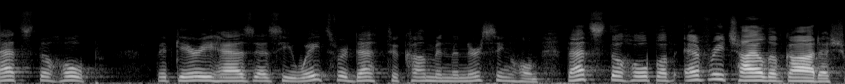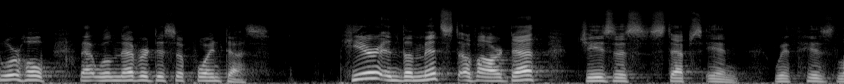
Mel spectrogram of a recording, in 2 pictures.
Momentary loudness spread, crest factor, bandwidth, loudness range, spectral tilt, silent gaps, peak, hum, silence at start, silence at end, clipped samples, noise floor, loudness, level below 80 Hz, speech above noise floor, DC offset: 14 LU; 18 dB; 13 kHz; 7 LU; -7 dB/octave; none; -4 dBFS; none; 0 s; 0 s; under 0.1%; -50 dBFS; -22 LUFS; -50 dBFS; 29 dB; under 0.1%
